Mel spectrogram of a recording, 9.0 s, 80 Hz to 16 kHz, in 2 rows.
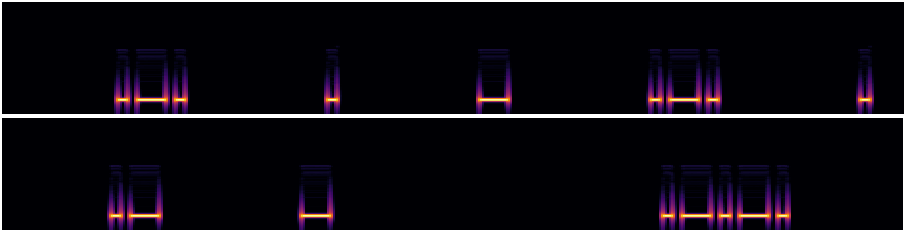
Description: Morse code, heard as a keyed tone, about 25 wpm, spaced as for 10 wpm, 550 Hz. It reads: RETREAT <AR>
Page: News Headlines in Morse Code at 10 WPM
